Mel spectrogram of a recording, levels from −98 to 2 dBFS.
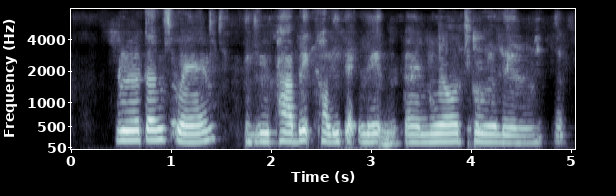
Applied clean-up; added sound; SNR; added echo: neural mask model Resemble Enhance denoiser.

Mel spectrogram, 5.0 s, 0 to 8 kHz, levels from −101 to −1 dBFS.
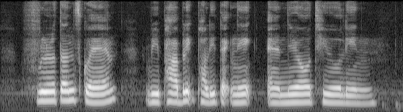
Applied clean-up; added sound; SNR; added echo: none; none; none; none.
